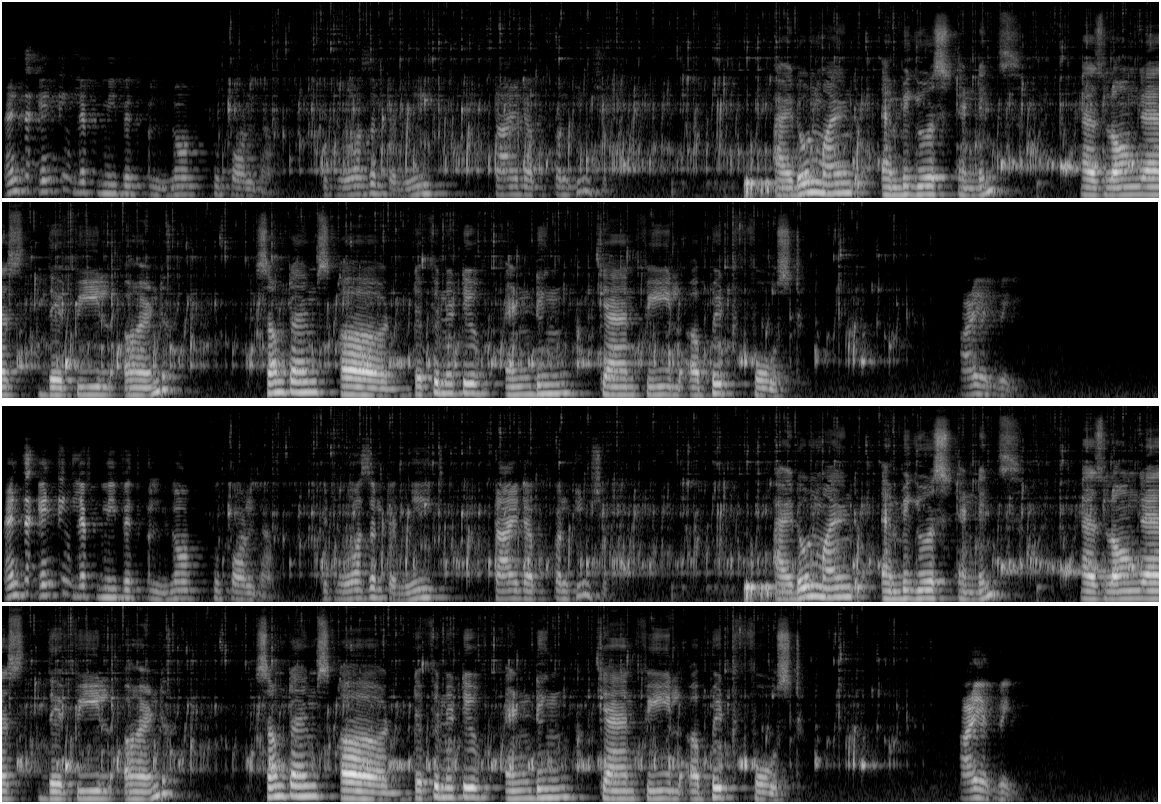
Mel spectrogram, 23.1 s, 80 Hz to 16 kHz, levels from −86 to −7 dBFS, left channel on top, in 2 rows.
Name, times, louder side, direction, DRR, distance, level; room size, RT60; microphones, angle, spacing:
voice 1, 0.0-2.7 3.2-4.4 4.9-6.1 21.1-21.7, right 6 dB, 80° right, 12 dB, 0.6 m, -39 dB
Trickle dribble / Fill (with liquid), 2.2-20.6, right 1 dB, 5° left, 1.1 m, -45 dB
voice 2, 7.4-10.2 10.8-13.3 14.1-18.8 19.1-19.5, right 2 dB, 10° right, 9 dB, 0.5 m, -30 dB
16.0 x 5.6 x 9.6 m, 0.63 s
head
